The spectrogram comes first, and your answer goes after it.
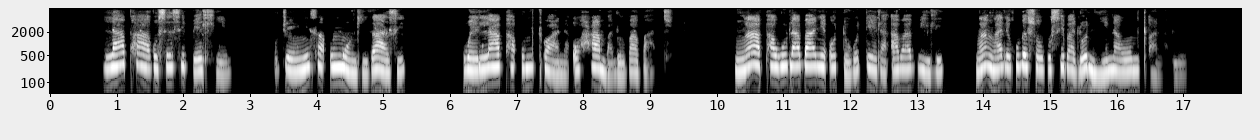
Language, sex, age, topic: North Ndebele, female, 18-24, health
